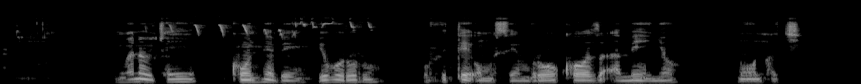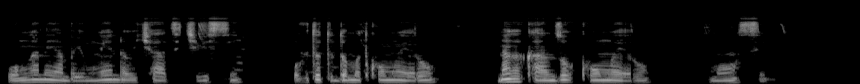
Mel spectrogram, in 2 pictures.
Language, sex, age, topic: Kinyarwanda, male, 18-24, health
